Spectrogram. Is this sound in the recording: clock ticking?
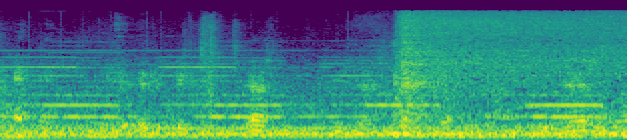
no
